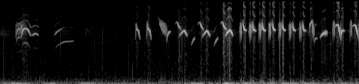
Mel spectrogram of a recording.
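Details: A few high upslurred notes, a pause, then a fast bright burst of canary-like twittering from an American Goldfinch flock on telephone wires, whose chickaree serves as flight call and bay-bee as alarm note.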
